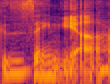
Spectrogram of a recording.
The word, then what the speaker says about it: Zegna: already don't remember, but I usually pronounce it Ermenegildo Zegna, but I think it's like Zania or something like that.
